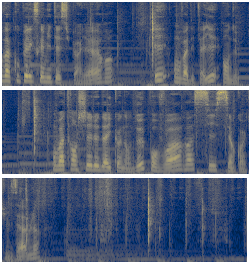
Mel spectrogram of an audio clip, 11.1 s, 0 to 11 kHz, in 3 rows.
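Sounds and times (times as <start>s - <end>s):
soft background music: 0.0s - 11.0s
knife cutting radish on board: 2.0s - 2.4s, 7.7s - 10.8s.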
